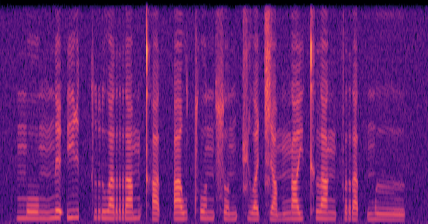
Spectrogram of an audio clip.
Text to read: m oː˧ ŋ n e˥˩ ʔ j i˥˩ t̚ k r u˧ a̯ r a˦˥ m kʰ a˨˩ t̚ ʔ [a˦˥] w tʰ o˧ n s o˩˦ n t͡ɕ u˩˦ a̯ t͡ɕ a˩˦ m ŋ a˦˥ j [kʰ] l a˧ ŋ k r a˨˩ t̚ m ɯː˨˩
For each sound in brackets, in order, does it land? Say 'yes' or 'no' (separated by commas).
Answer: yes, yes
